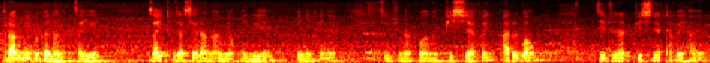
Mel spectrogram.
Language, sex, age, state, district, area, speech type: Bodo, male, 30-45, Assam, Chirang, urban, spontaneous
